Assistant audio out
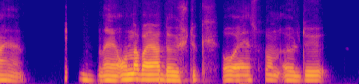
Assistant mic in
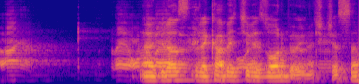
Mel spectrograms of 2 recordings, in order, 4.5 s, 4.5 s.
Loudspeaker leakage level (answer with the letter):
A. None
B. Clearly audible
B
